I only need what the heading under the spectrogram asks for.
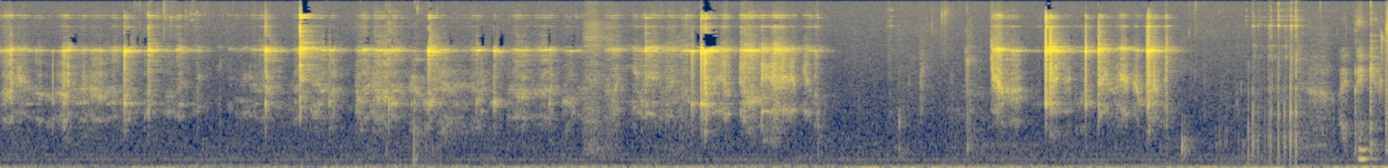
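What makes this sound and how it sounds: A small frosted glass stopper is moved and clinked in the frosted neck of a glass bottle. Bright, high clinks ring briefly at an irregular pace, with soft gritty scraping between them.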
